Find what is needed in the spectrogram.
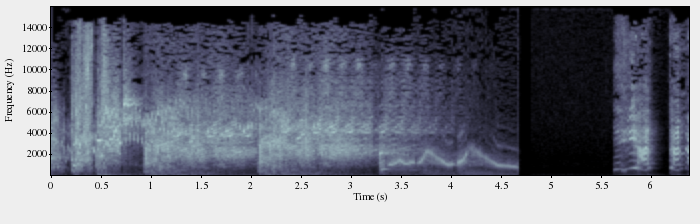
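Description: Animated-film sound effects over music: a few sharp crash-like knocks, a dense hissing rush, then a wobbling cartoon 'boing'-style glide that rises and falls and cuts off abruptly, leaving a second of silence. A voice starts right at the end.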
